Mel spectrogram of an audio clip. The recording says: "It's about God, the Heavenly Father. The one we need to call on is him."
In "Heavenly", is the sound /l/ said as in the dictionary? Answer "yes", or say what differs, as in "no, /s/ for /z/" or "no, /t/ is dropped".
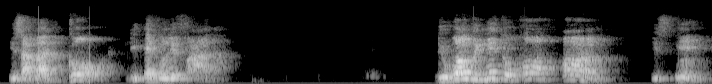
yes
